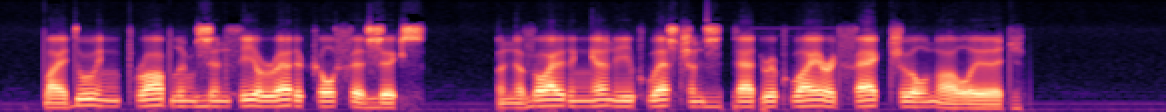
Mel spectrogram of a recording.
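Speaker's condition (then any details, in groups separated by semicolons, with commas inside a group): ALS, speech-generating device; diagnosed shortly after 21st birthday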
